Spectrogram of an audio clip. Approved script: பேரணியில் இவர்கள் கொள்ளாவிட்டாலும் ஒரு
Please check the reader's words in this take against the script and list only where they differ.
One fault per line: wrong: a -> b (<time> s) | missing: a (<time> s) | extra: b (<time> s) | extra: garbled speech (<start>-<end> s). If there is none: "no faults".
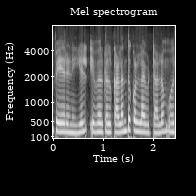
extra: கலந்து (1.2 s)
